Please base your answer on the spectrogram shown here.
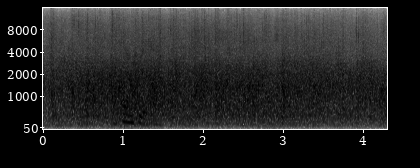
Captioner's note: applause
